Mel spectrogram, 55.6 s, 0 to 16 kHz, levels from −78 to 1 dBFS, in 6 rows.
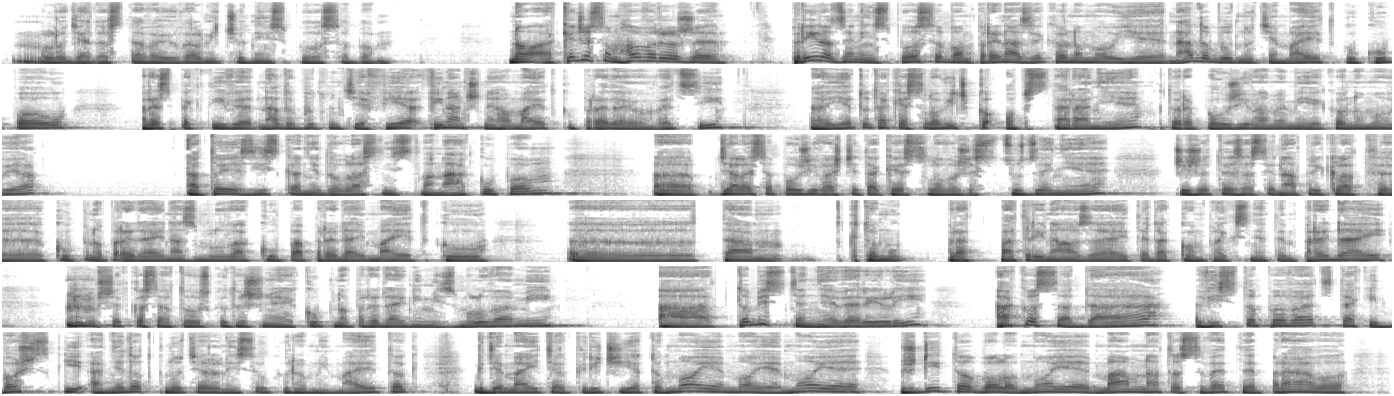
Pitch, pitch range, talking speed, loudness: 120 Hz, 110-140 Hz, 115 wpm, -21 LUFS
